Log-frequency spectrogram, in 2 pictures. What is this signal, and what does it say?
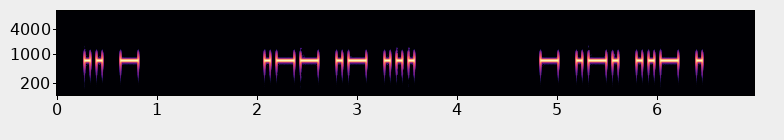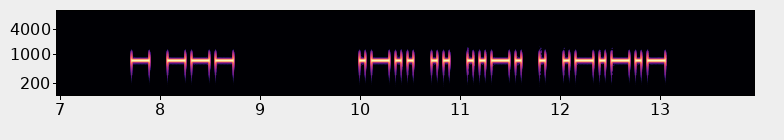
Morse code, heard as a keyed tone, about 21 wpm, 700 Hz. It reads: IT WAS TRUE TO LIFE.
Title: 3x Word-Spacing - Sentences from Top 400 Words - 20wpm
